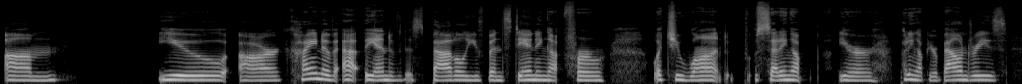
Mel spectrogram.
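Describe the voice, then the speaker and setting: A woman reading tarot cards to camera in a relaxed, unhurried way, her voice slightly hoarse. She is chatty and reflective and thinks aloud as she goes. The sound is dry and close. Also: mid-range voice, dry recording. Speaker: tarot reader.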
